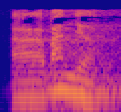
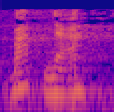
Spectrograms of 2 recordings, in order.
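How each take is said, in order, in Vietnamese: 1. Đọc là 'ban nhuoc'. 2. Đọc là 'bat nha'. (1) "Đọc theo văn chữ Hán là chữ ban nhược" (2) "mà phải phiên âm là gì? Đọc là gì?"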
